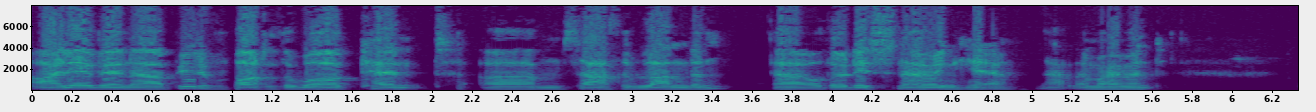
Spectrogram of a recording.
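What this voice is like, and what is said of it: English accent. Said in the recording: “as you probably tell from my accent, um, I'm English”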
